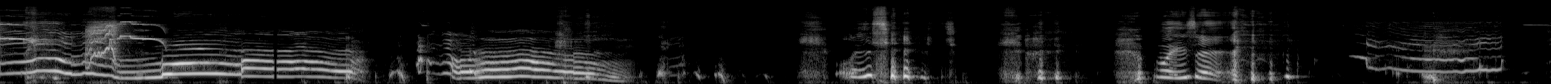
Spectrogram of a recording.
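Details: Border Terrier pup vocalising back at his toy indoors, drawn-out bending howls followed by bursts of short yips and whines, then a final wavering howl.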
